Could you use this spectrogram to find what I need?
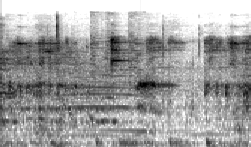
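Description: Swords clash and soldiers fight in a battle.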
